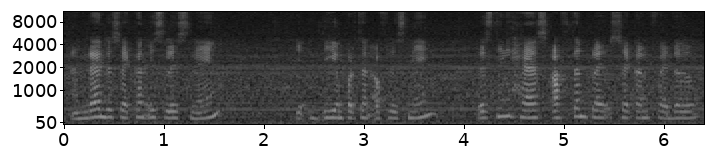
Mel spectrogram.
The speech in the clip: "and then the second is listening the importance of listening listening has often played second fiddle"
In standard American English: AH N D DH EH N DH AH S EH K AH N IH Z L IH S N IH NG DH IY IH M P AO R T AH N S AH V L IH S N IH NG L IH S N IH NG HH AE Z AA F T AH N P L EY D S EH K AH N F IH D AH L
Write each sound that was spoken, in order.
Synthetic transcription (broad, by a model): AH N D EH N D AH S EH K AH N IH S L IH S N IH NG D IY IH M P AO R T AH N AH F L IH S N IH NG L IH S N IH NG HH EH S AA F T AH N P L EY S EH K AH N F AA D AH L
